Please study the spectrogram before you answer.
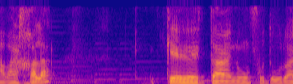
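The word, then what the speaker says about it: VA-11 Hall-A: El siguiente que he jugado es Valhalla. Se escribe VA11 HAL barra A.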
